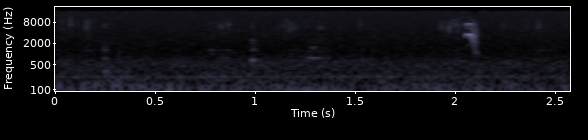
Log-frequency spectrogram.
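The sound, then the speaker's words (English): A test recording of bird 405: a single short, high chirp stands out near the end over a steady low hum and faint background hiss, with a few softer peeps before it. “That was a test recording of bird 405.”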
